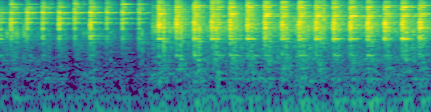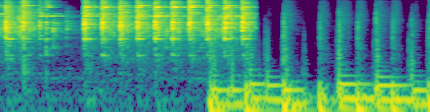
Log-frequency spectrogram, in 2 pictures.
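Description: Rapid, even chopping of a blade through hard rope candy on a work table, about five cuts a second, with a short break about five seconds in. Backing music with a deep bass line comes in near the end.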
